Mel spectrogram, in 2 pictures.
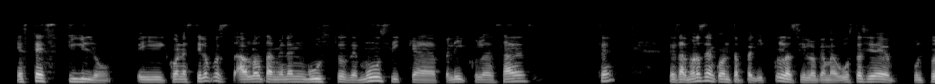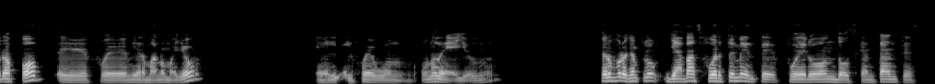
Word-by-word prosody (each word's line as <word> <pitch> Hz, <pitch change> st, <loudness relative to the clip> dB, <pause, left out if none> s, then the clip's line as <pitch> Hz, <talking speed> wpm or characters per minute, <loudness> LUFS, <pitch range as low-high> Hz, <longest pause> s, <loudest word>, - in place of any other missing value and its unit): este 125 Hz, +5 st, +2 dB
estilo 130 Hz, -, -4 dB, 0.2 s
y 115 Hz, -1 st, -4 dB
con 125 Hz, 0 st, -3 dB
estilo, 145 Hz, +8 st, -3 dB
pues, 155 Hz, -6 st, -7 dB
hablo 125 Hz, +3 st, +2 dB
también 120 Hz, 0 st, 0 dB
en 125 Hz, -1 st, -3 dB
gustos 130 Hz, -1 st, -1 dB
de 105 Hz, -1 st, -4 dB
música, 120 Hz, -8 st, -3 dB
películas, 110 Hz, -3 st, -6 dB
¿sabes?, 140 Hz, +4 st, -1 dB, 0.6 s
sí. 160 Hz, +6 st, -3 dB, 0.5 s
Pues, -, -, -4 dB
al -, -, +4 dB
menos 165 Hz, -, +1 dB
en 165 Hz, -, +1 dB
cuanto 125 Hz, -3 st, -1 dB
a -, -, -20 dB
películas 105 Hz, -, -1 dB
y 110 Hz, -, -3 dB
lo 105 Hz, 0 st, -2 dB
que 105 Hz, -, -4 dB
me 105 Hz, -, -3 dB
gusta 110 Hz, +6 st, -3 dB
así 125 Hz, -, -4 dB
de 125 Hz, -2 st, +2 dB, 0.2 s
cultura 125 Hz, +5 st, +2 dB
pop, 205 Hz, -, +6 dB
eh, 105 Hz, -1 st, -1 dB
fue 100 Hz, 0 st, 0 dB
mi 105 Hz, -, -2 dB
hermano 105 Hz, -1 st, -1 dB
mayor. 105 Hz, -, +1 dB, 1.1 s
Él 100 Hz, +1 st, -3 dB
él 105 Hz, -3 st, -6 dB
fue 110 Hz, +2 st, +1 dB
un 105 Hz, -3 st, -6 dB
uno 120 Hz, +4 st, 0 dB
de -, -, +2 dB
ellos, 95 Hz, +1 st, -7 dB
¿no? 180 Hz, -, -14 dB, 1.0 s
Pero, 160 Hz, +2 st, +7 dB
por 175 Hz, -, +7 dB
ejemplo, 155 Hz, +2 st, +2 dB
ya 135 Hz, -2 st, +4 dB
más 160 Hz, -1 st, +5 dB
fuertemente 150 Hz, -6 st, +4 dB
fueron 120 Hz, +1 st, +3 dB
2 110 Hz, -2 st, 0 dB
cantantes. 105 Hz, -1 st, -2 dB
120 Hz, 170 wpm, -24 LUFS, 105-135 Hz, 1.1 s, Pero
